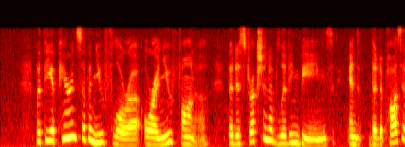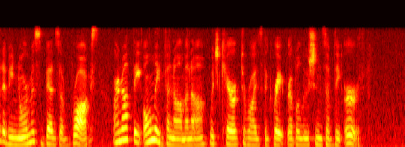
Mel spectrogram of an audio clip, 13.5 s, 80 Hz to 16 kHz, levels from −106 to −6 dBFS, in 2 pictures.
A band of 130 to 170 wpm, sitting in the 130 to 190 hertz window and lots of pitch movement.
Yes: average, 165 wpm; medium, 185 Hz; wide, 6.6 semitones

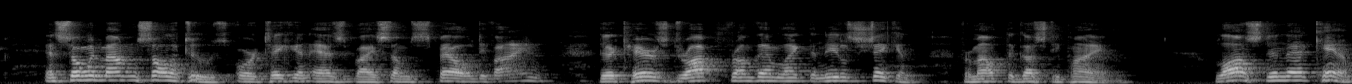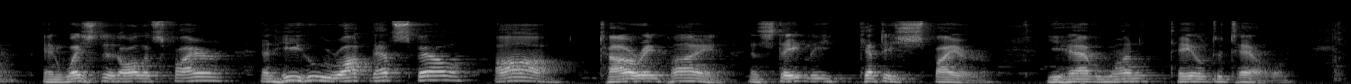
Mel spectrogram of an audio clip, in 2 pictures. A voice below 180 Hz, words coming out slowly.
Yes: medium, 140 Hz; slow, 120 wpm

